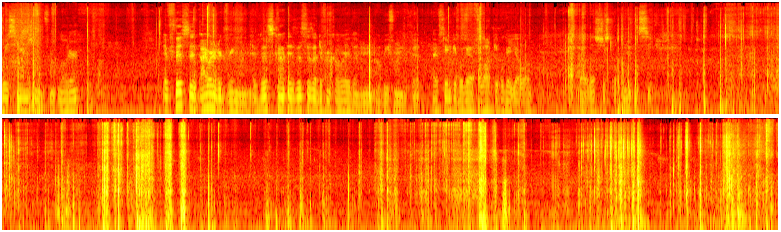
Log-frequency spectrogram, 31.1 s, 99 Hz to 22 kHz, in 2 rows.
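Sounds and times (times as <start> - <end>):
packing material crinkling: 8.1 - 31.0
package being torn open: 14.5 - 20.0, 23.0 - 31.0.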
